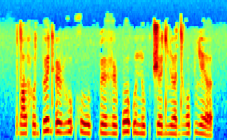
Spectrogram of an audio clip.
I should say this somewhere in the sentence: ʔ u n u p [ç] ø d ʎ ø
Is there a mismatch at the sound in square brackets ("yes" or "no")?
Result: yes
